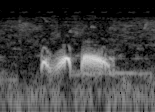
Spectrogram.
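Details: Tekukur, spotted dove of the BL type, giving one cooing phrase: a short low coo, a rising hooked note, then a longer drawn-out coo, over a quiet background with a faint steady hum.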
